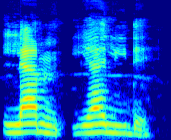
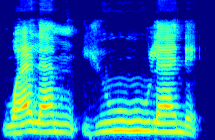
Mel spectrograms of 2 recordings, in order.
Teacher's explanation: you have to pronounce Meem Sakina here clearly without any form of gunna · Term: idhar Meem Sakina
